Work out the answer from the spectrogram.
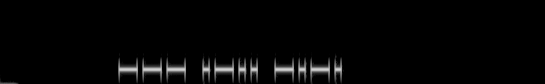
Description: Morse code, heard as a keyed tone, about 20 wpm, 700 Hz. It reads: OLC
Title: USA Call Sign Postfixes - 3 Letters 20wpm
